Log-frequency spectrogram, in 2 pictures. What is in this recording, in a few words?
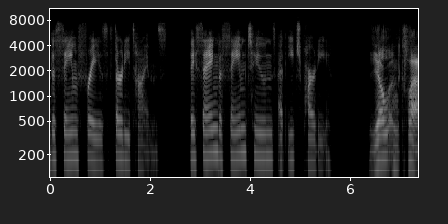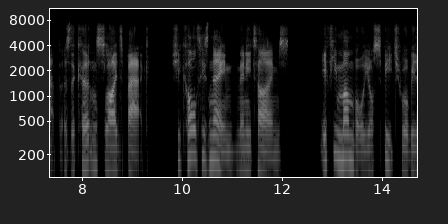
Razer Barracuda Pro Ideal microphone sample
